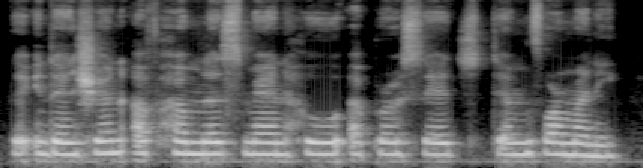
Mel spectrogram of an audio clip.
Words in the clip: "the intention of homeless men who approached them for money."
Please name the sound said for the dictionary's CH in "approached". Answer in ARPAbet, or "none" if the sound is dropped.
S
